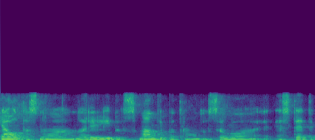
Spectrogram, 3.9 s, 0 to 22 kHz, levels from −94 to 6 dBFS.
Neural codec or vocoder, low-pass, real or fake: none; 7.2 kHz; real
